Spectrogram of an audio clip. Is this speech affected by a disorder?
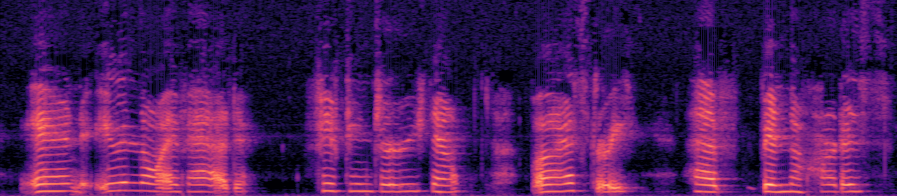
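Yes: cerebral palsy; able to talk.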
